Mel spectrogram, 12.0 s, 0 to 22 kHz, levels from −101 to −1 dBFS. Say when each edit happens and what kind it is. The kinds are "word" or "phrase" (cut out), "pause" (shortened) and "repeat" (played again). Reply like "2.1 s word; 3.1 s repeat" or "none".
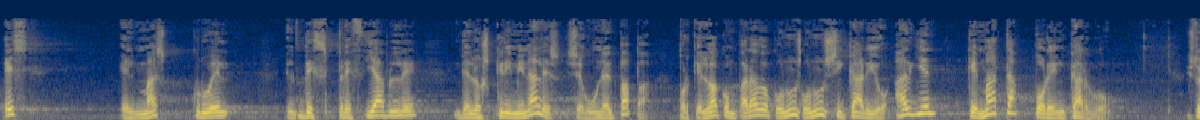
3.0 s word; 8.0 s repeat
